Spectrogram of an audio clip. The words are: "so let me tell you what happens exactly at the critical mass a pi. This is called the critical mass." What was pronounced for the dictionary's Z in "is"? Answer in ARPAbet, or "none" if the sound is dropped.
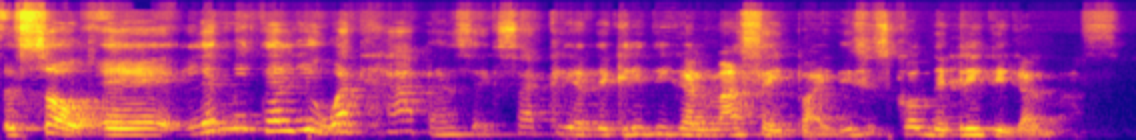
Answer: S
